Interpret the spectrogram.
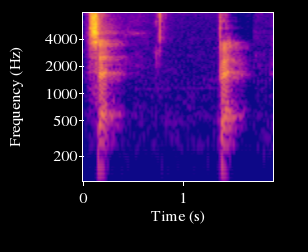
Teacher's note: In the South African accent, you get a schwa sound, which is lazier.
